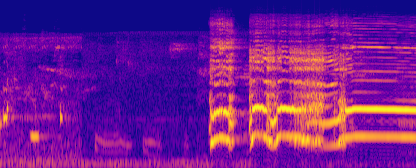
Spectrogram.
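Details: Rooster crowing: a loud, harsh, harmonic-rich cock-a-doodle-doo begins midway, with a brief break before a long sustained final note; faint clucking precedes it.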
